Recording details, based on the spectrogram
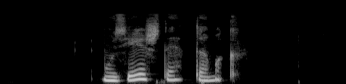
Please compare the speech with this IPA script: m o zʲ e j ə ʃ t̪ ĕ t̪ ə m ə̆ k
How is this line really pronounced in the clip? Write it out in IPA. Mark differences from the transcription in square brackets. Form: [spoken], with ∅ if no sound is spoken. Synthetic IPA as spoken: m [u] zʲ e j ə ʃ t̪ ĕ t̪ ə m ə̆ k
